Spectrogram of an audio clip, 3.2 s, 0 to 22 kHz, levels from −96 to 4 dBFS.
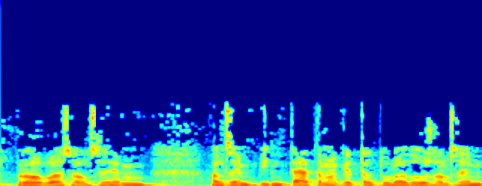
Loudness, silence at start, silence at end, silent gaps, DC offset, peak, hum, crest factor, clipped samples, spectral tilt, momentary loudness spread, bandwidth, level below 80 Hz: -19 LUFS; 0 s; 0 s; none; under 0.1%; -2 dBFS; none; 16 dB; under 0.1%; -5.5 dB/octave; 5 LU; 10 kHz; -44 dBFS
